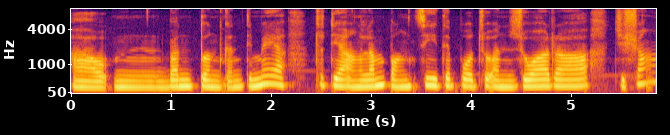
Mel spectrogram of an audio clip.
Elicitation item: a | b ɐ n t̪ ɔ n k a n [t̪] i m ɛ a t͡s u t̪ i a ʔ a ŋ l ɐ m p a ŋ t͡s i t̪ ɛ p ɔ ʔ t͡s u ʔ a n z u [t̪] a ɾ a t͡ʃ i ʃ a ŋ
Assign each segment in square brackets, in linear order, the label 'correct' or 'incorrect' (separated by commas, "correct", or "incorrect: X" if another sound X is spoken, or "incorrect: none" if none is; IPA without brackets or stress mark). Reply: correct, incorrect: none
